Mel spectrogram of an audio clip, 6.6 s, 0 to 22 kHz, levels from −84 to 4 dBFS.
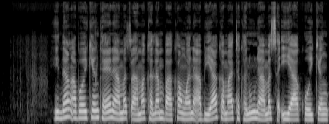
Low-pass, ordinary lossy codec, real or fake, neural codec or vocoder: none; none; real; none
